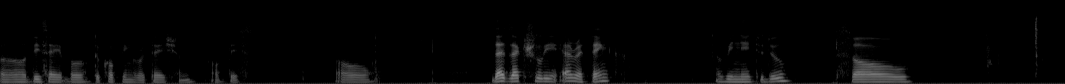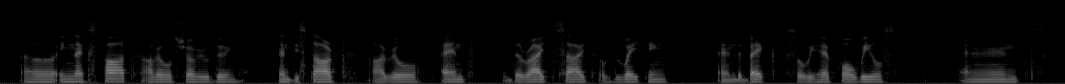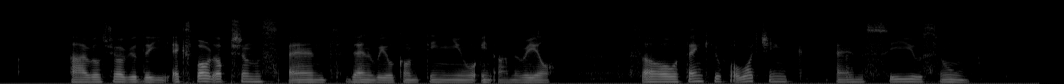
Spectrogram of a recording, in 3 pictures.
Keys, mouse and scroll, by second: 4.5-10.5 drag, 19.6-21.8 drag, 27.7-28.2 middle drag.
